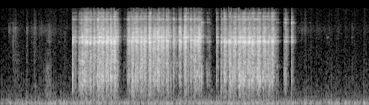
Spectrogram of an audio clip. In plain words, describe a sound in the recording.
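A hand rasp scrapes rapidly over a piece of wood.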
